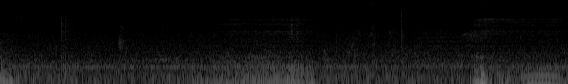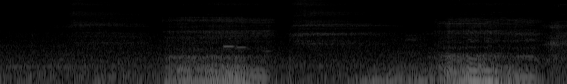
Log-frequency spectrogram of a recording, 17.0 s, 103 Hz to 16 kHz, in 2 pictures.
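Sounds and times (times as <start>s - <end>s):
quiet breathing: 9.2s - 17.0s
low snoring: 10.9s - 17.0s.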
